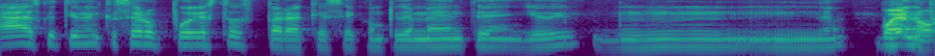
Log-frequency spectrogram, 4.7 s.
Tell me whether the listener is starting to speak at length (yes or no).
yes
